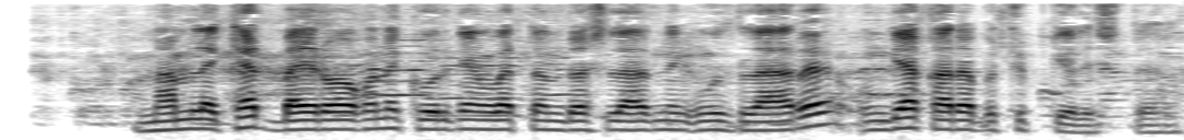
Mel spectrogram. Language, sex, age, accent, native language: Uzbek, male, under 19, Qashqadaryo, Uzbek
